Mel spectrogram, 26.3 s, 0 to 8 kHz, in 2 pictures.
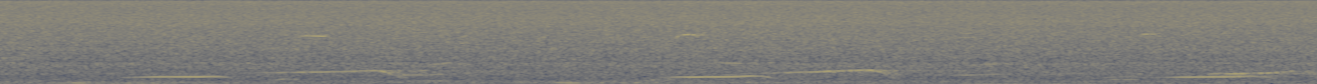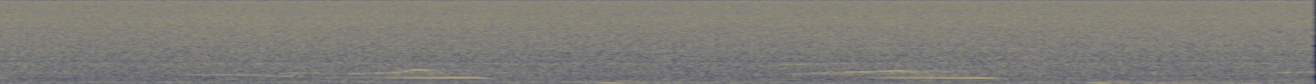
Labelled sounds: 3.1	3.3	humpback whale, 2.0 to 2.2 kHz
6.8	7.1	humpback whale, 1.9 to 2.4 kHz

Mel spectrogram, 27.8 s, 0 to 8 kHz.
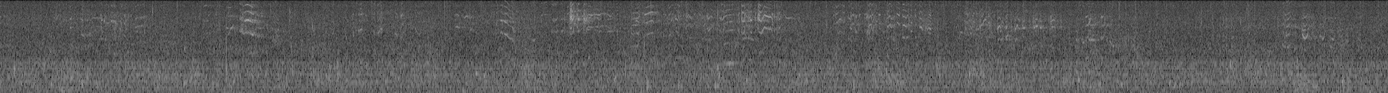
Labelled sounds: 4.5	5.4	Pacific white-sided dolphin, 2.2 to 6.9 kHz
9.8	10.3	Pacific white-sided dolphin, 2.0 to 5.5 kHz
11.7	12.3	Pacific white-sided dolphin, 3.0 to 5.2 kHz
12.8	13.2	Pacific white-sided dolphin, 2.4 to 6.7 kHz
14.4	15.5	Pacific white-sided dolphin, 2.1 to 5.9 kHz
16.7	17.2	Pacific white-sided dolphin, 3.5 to 5.0 kHz
18.4	18.7	Pacific white-sided dolphin, 2.9 to 3.3 kHz
20.3	20.5	Pacific white-sided dolphin, 2.9 to 3.5 kHz

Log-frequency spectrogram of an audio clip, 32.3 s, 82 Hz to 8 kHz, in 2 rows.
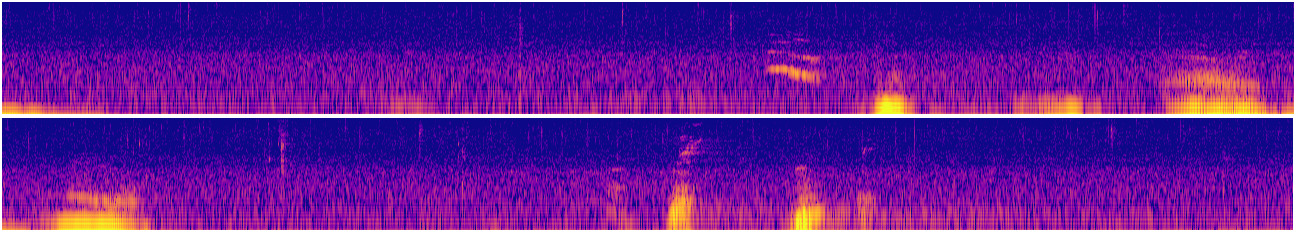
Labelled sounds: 9.8	10.2	humpback whale, 0.78 to 0.94 kHz
24.6	24.9	humpback whale, 1.7 to 2.1 kHz

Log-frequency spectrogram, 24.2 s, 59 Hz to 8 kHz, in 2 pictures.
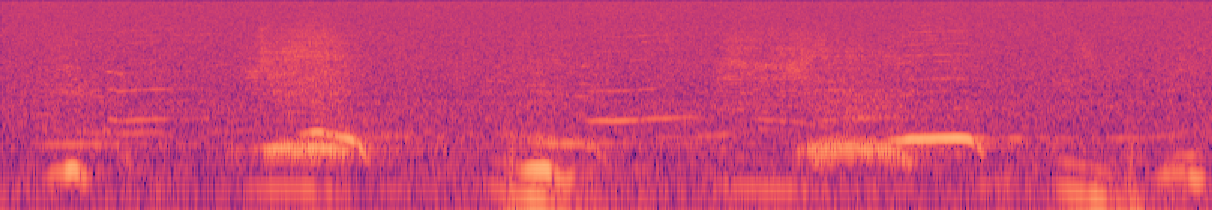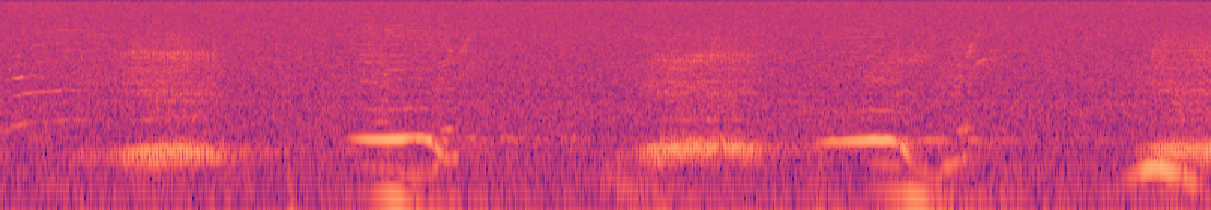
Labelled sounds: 1.0	1.3	humpback whale, 1.3 to 1.5 kHz
9.3	9.6	humpback whale, 3.8 to 3.9 kHz
12.2	12.8	humpback whale, 0.83 to 1.0 kHz
19.0	19.3	humpback whale, 1.7 to 2.3 kHz

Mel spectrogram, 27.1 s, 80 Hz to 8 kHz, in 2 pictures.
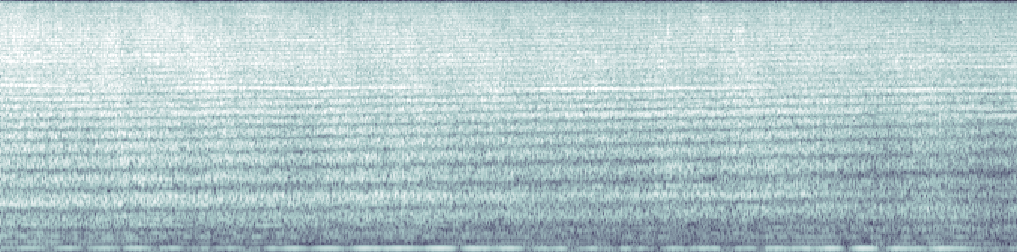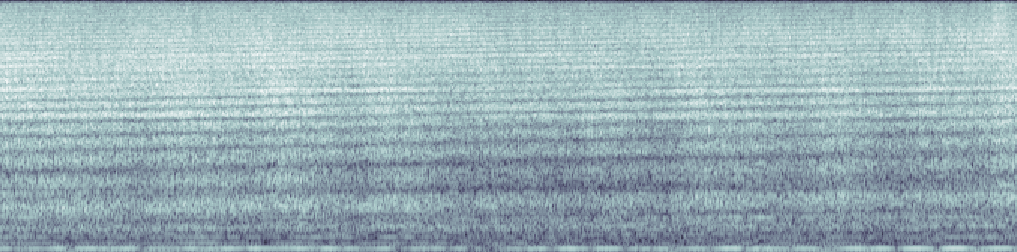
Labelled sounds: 8.9	9.1	vessel noise, 1.1 to 1.2 kHz
13.1	13.5	vessel noise, 1.9 to 2.0 kHz
24.8	25.1	vessel noise, 6.1 to 6.3 kHz

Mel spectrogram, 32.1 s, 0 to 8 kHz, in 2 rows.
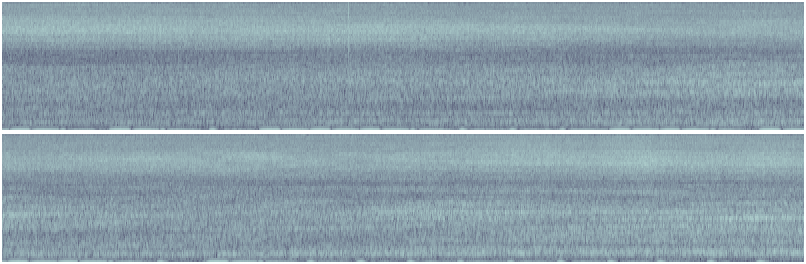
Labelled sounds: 27.1	32.0	vessel noise, 0 to 8.0 kHz

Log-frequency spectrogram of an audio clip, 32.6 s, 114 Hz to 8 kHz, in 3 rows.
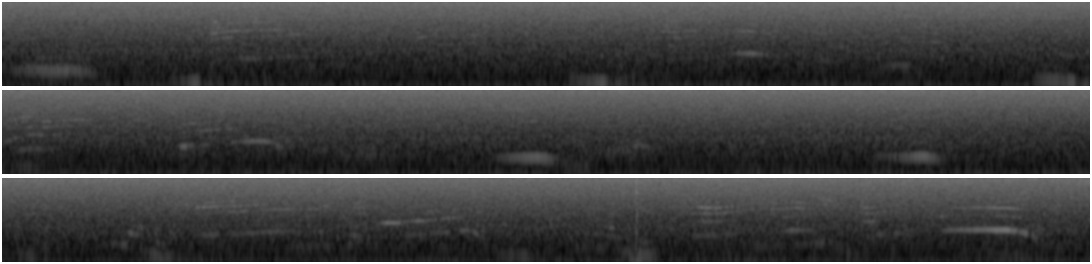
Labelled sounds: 2.1	2.8	humpback whale, 1.6 to 2.0 kHz
12.9	13.1	humpback whale, 0.96 to 1.1 kHz
24.0	26.4	humpback whale, 0.80 to 2.1 kHz
28.6	29.9	humpback whale, 1.6 to 2.3 kHz
31.4	32.0	humpback whale, 1.6 to 1.8 kHz

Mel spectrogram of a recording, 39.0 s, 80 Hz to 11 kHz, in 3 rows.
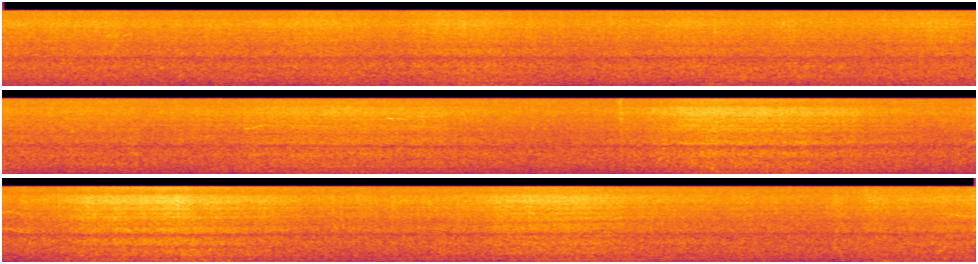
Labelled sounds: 16.2	16.6	humpback whale, 2.3 to 2.8 kHz
25.8	26.4	humpback whale, 1.1 to 1.6 kHz
38.6	38.9	humpback whale, 2.2 to 2.6 kHz

